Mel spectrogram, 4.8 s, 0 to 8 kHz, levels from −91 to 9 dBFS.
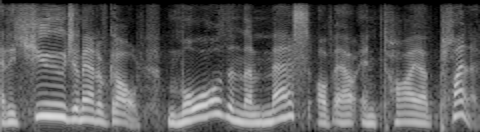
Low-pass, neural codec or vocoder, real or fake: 7.2 kHz; codec, 16 kHz, 0.8 kbps, ZipCodec; fake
